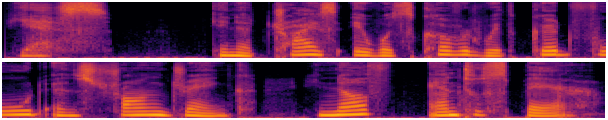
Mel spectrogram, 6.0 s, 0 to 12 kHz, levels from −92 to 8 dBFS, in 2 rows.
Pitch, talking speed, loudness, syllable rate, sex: 200 Hz, 170 wpm, -19 LUFS, 4.4 syllables/s, female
